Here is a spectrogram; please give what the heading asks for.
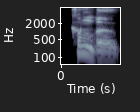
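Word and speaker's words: Qumbu: took in uh near kumbu which is pronounced with a click in South Africa in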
